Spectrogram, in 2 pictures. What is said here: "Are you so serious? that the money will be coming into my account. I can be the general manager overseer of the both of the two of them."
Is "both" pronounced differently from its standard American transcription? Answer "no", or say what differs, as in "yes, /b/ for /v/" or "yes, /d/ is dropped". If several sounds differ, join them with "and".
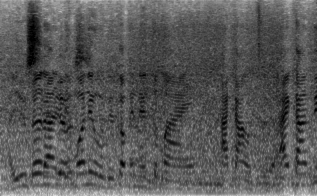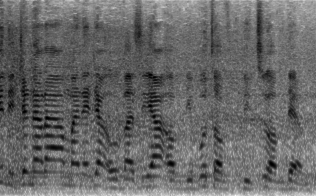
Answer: yes, /t/ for /θ/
